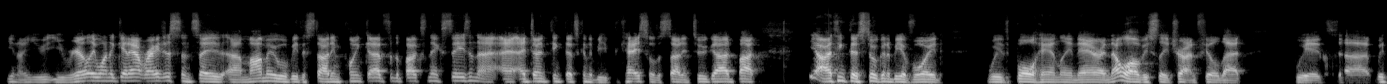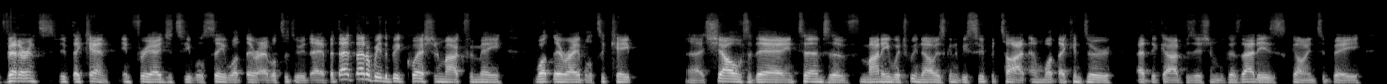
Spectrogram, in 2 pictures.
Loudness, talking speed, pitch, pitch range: -19 LUFS, 270 wpm, 120 Hz, 110-135 Hz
